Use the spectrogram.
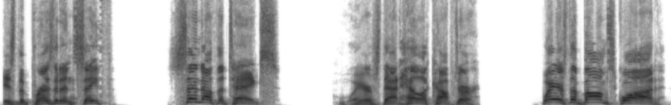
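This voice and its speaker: Military trooper, video game battle clips, urgent, clipped orders, forceful tone, very dry sound. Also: male voice, extremely high pitch, very animated, slow pace, no echo, exaggerated voice. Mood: urgent, commanding. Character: tense military soldier barking combat reports and orders.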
